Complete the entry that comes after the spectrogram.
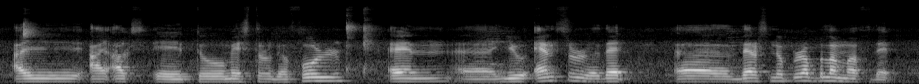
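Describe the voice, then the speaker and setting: A man with a Madura accent, fairly high-pitched, very slow, with fairly even intonation over noticeable background noise. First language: Madurese. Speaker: university student. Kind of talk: class review presentation. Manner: halting, frequent hesitations.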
